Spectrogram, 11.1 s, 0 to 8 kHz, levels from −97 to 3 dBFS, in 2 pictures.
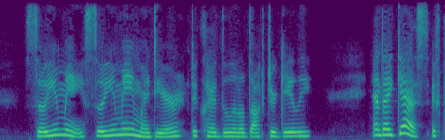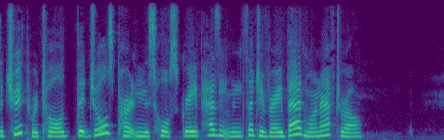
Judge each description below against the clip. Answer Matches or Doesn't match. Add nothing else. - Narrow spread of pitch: Doesn't match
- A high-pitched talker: Matches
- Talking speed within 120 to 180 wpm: Doesn't match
